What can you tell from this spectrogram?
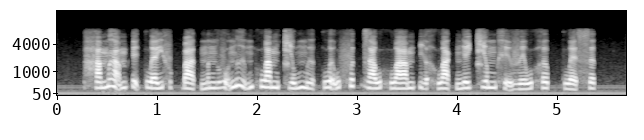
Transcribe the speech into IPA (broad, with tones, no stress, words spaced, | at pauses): ha˨˦mɣa̰˧˥mʔḛ˧˥ kwɛ˨˦jfə˨˩p̚ɓaː˨˩t̚mə˧n vo̰˧˥nɣɨ̰˧˥mhwa˧m t͡ɕə˨˦wmɨ˧˩ə̯ kwə̰˧˥wfə˦˥t̚za˨˦w hwaː˨˦mʔḭ˧˨ə̯ hwa˨˩k̚ŋe˨˦ t͡ɕəː˧mxḛ˧˨ ve˨˦whəː˦˥p̚ kwɛ˧˩ sə˦˥t̚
